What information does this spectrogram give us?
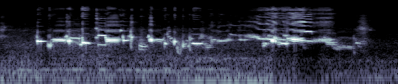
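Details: Female Australian magpie (Gymnorhina tibicen) singing a rich, fluting warble of quick varied phrases, shifting pitch and ending in a higher gurgling run; faint background hum.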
